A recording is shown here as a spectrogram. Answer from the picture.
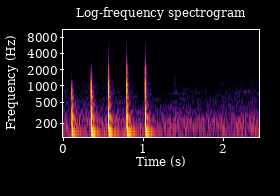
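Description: Five quick knocks on a door, about four a second, the first a little softer.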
